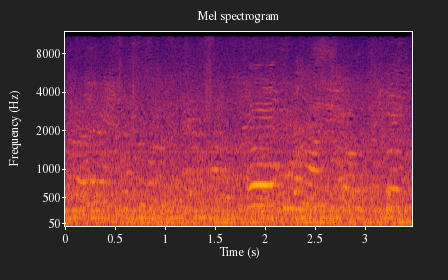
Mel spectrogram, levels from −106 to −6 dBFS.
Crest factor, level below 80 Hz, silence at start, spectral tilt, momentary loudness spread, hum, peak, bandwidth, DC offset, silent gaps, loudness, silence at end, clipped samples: 16 dB; -44 dBFS; 0 s; -6.5 dB/octave; 6 LU; none; -18 dBFS; 11.5 kHz; under 0.1%; none; -33 LUFS; 0 s; under 0.1%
